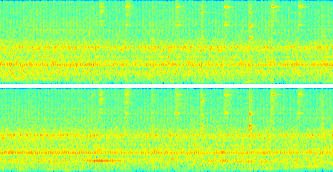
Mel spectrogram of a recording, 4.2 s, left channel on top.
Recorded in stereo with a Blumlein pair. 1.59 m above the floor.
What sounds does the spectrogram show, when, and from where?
1.1 s scissors: 20° right, 0.7 m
